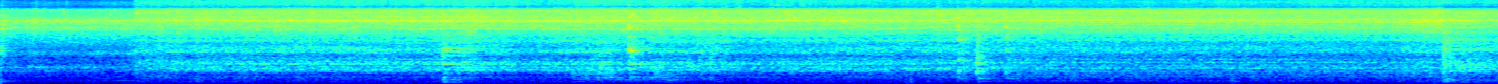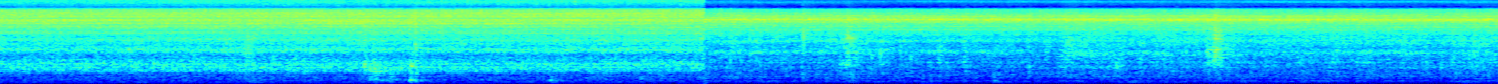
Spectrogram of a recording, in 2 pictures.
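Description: Food sizzling in a saucepan on a gas burner: a steady hiss, with a few light clicks of a spoon against the pan.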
